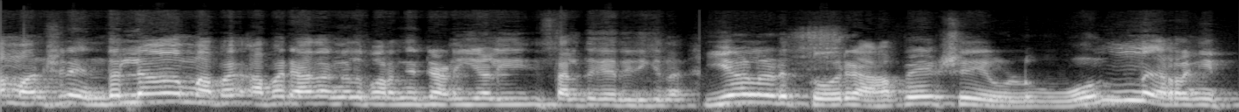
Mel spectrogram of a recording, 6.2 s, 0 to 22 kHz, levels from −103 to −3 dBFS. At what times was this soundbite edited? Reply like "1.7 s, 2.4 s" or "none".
3.4 s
